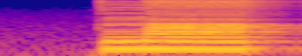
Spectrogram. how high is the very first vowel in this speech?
low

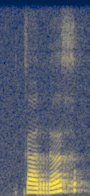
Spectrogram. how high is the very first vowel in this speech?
low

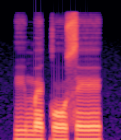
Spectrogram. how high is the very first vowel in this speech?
high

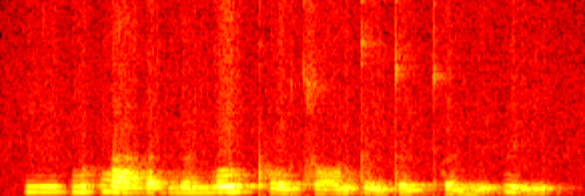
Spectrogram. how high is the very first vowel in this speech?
high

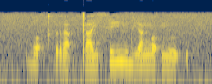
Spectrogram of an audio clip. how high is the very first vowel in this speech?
mid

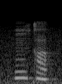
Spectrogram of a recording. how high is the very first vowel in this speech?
high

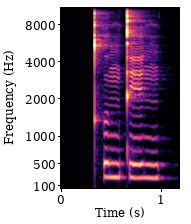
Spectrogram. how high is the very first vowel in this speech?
high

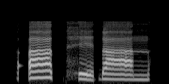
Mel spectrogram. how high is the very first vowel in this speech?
low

